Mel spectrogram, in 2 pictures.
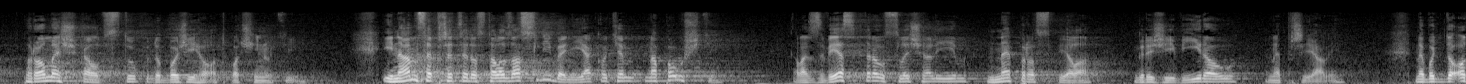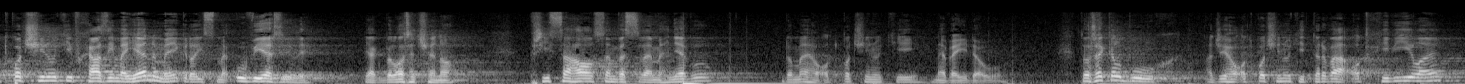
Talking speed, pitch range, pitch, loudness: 115 wpm, 110-155 Hz, 135 Hz, -16 LUFS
